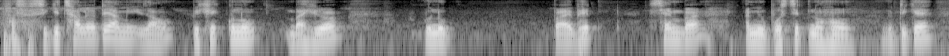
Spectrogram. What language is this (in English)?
Assamese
